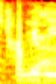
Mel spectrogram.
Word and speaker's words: Charmeleon: It's Charmeleon. Yeah, that'll be whatever. Jeez, you guys pronounce stuff so weird.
